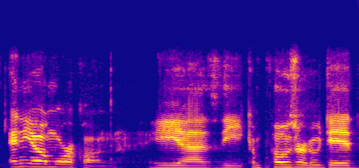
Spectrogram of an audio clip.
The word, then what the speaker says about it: Ennio Morricone: the way sorry there is that better it's Ennio Morricone he's the composer who did the good the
